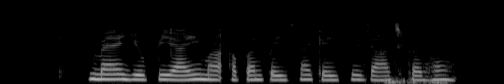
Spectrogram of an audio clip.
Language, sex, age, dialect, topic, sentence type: Chhattisgarhi, female, 60-100, Northern/Bhandar, banking, question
